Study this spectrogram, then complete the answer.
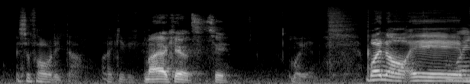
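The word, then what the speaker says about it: Maja Keuc: Ah, es que a ver la pronunciación. Maye Keuk es su favorita. Aquí dice. Maya Keots, sí.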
